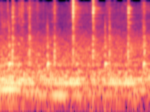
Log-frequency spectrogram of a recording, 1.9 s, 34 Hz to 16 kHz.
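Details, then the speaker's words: Clutch discs from a disassembled 700R4/4L60 automatic transmission in a Suburban that lost reverse: light, uneven ticking and clicking as the disc is pressed and rocks on a flat surface; warped, contacting only at the edge. "That's warped. And when they warp like that, they only make contact on the edge. They don't put flat contact on the discs."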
